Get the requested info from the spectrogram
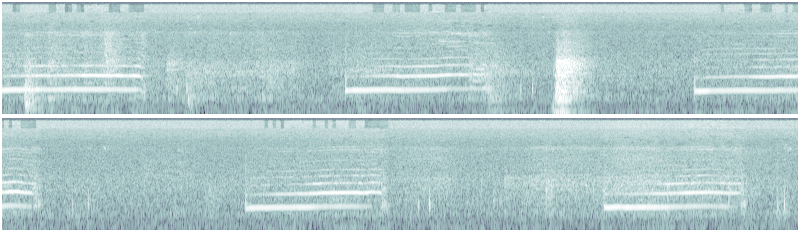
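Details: Sleeping pet rabbit Buttons snoring, making nasal whistles that hold a steady pitch then tilt upward, each lasting under a second and coming at a slow breathing rhythm about every second and a half, with a brief click between breaths.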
